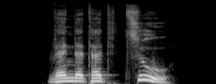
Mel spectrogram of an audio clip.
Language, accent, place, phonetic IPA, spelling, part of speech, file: German, Germany, Berlin, [ˌvɛndətət ˈt͡suː], wendetet zu, verb, De-wendetet zu.ogg
- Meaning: inflection of zuwenden: 1. second-person plural preterite 2. second-person plural subjunctive II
